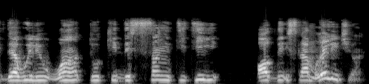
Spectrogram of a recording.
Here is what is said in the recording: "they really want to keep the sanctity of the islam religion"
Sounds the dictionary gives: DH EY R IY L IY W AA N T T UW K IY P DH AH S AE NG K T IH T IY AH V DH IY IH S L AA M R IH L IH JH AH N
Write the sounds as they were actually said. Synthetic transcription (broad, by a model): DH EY W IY L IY W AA N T T UW K IY P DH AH S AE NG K T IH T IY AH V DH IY IH S L AA M R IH L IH JH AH N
